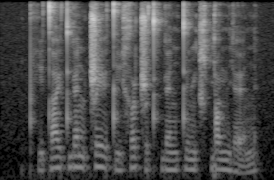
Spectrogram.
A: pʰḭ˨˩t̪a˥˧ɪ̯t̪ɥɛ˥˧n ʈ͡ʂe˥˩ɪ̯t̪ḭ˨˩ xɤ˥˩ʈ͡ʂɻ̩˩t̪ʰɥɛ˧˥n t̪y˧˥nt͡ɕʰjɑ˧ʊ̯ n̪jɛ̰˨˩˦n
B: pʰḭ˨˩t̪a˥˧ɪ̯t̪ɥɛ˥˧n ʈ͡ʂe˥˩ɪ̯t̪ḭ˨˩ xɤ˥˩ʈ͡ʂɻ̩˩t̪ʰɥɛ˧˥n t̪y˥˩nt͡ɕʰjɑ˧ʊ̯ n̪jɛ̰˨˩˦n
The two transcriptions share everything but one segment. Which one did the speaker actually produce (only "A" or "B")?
A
